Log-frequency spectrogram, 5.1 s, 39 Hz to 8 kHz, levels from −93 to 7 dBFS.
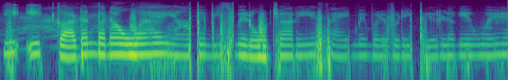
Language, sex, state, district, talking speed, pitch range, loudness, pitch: Hindi, female, Haryana, Charkhi Dadri, 260 wpm, 195-215 Hz, -17 LUFS, 205 Hz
